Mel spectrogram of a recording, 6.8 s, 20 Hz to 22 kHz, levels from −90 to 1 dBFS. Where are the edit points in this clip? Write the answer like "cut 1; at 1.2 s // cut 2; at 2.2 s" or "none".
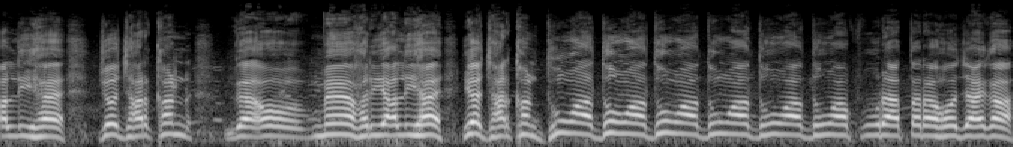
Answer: none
